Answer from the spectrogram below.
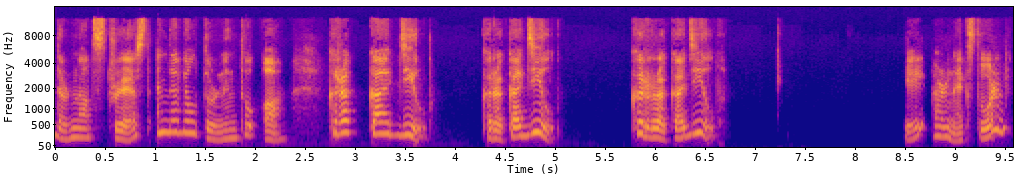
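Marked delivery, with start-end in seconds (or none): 2.7-6.6 crocodile said as krakadil, stress on the last syllable, both O's as A; careful Russian reading. Shown as a demonstration. Teacher reading крокодил aloud for learners, careful. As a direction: sound out crocodile with reduced O's. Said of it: "both of these O's will be affected".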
